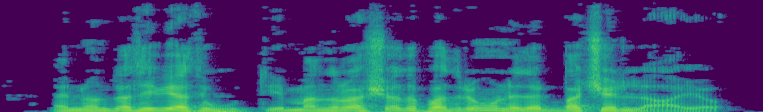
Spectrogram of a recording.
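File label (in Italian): "padrone der", dialettale crespinese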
